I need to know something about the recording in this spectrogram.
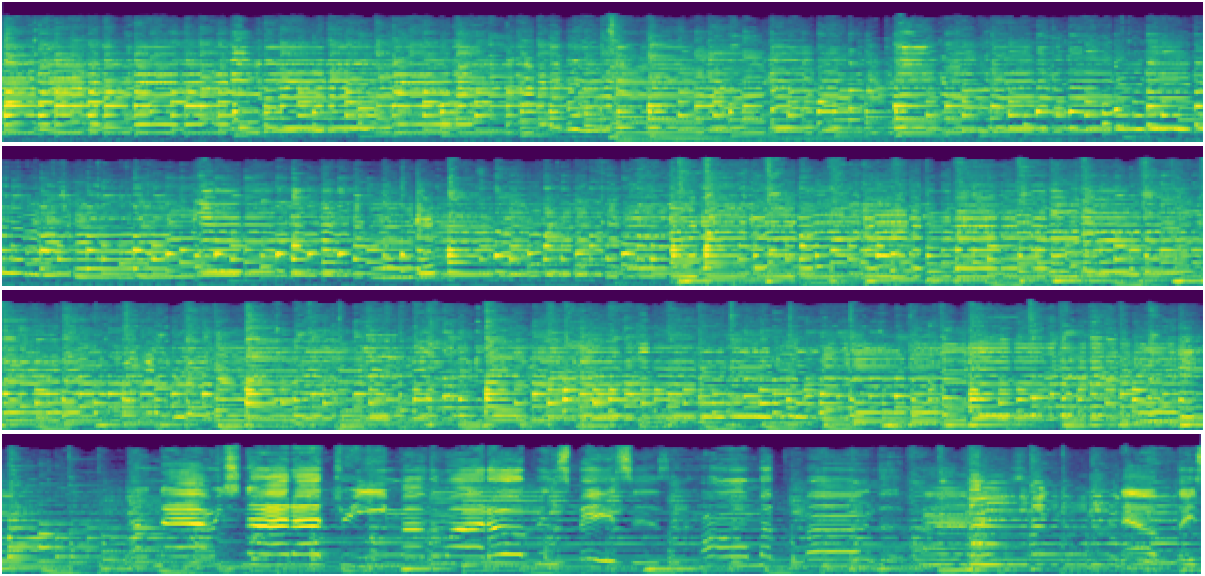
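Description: Acoustic bluegrass string band playing an instrumental intro: fiddle, banjo and acoustic guitar over upright bass, with the low bass notes filling in about a third of the way through.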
